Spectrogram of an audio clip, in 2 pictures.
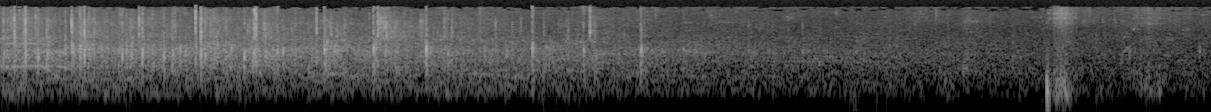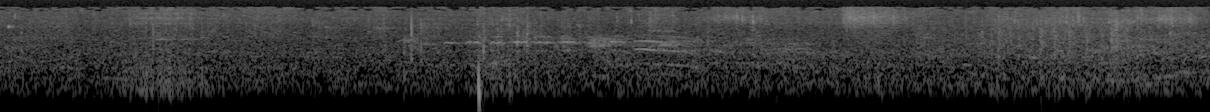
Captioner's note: applause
